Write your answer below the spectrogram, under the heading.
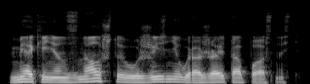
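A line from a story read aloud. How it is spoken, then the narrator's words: Calm. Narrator (Russian): спокойно сказал я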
